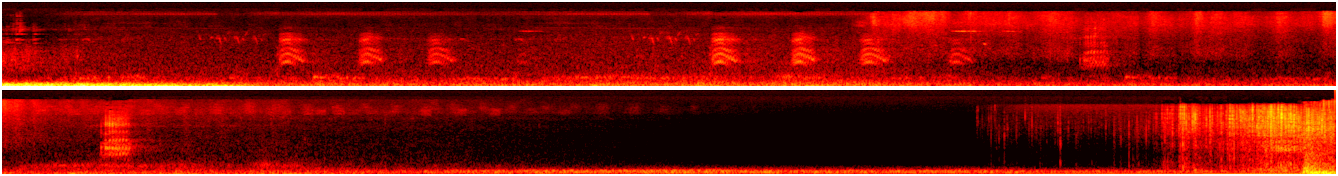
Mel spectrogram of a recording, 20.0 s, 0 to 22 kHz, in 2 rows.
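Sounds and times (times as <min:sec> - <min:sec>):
low steady rumble: 0:00.0 - 0:03.9, 0:11.5 - 0:20.0.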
